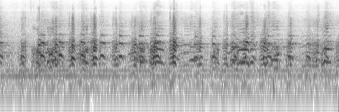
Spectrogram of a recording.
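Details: Several moulting Canada geese on the South Pond at Midhurst, England, honk together in a dense, overlapping chorus of harsh nasal calls with no pauses.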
